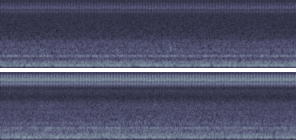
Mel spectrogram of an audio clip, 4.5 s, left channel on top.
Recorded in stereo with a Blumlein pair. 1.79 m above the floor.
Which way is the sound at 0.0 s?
35° right.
